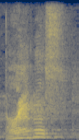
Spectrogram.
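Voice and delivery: high, rising disbelief; alarmed question. Acted. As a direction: ask it as the startled prisoner. Prisoner questions what he hears.

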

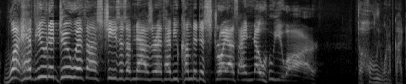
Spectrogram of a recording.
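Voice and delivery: demon crying out. Acted. Possessed man in the synagogue cries out at Jesus, loud shouted demon voice. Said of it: "cries out loudly".

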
